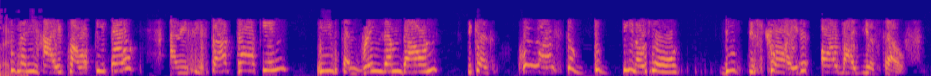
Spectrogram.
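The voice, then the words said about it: U.S. Virgin Islands accent. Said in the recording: “out there in the U.S. Virgin Islands ... I love the accent.”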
